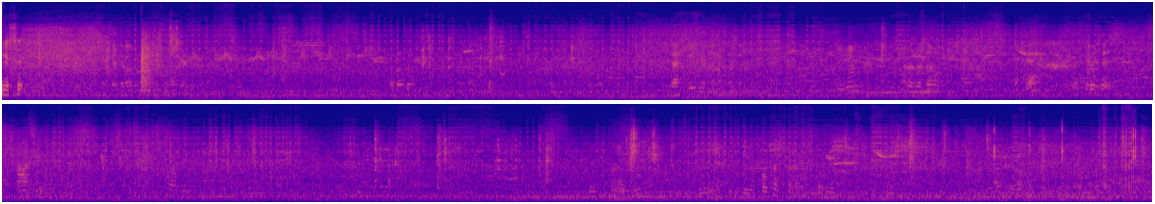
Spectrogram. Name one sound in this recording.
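A brush scrapes softly on a wall.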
